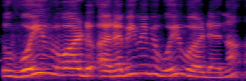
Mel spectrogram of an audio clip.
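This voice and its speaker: A woman's voice: fairly high pitch, expressive, a bit bright, slightly rough. A woman teaching Arabic grammar in an online class, patiently correcting a student's pronunciation. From Pakistan. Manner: patient, corrective, repeats sounds slowly.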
